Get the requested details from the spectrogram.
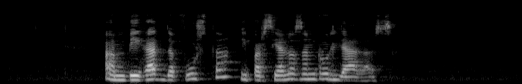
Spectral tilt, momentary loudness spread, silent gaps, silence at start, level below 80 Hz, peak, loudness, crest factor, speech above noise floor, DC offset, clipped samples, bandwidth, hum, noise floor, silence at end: -4.5 dB/octave; 14 LU; none; 1.05 s; -84 dBFS; -4 dBFS; -25 LUFS; 24 dB; 46 dB; under 0.1%; under 0.1%; 11.5 kHz; none; -71 dBFS; 1.3 s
